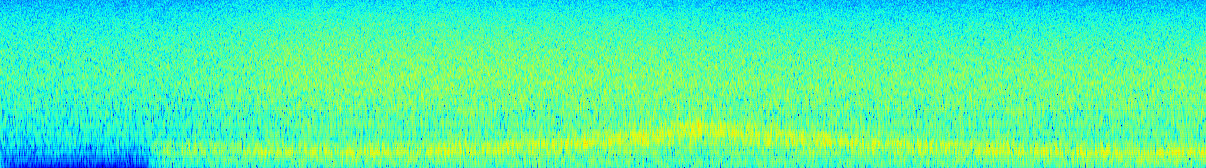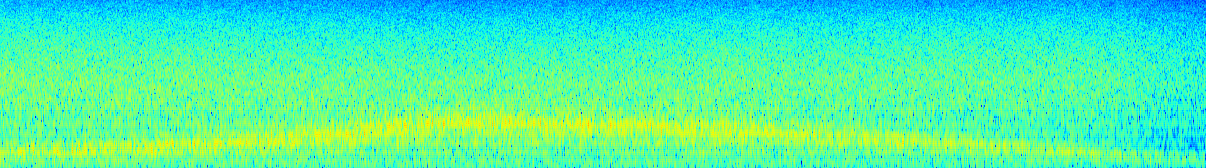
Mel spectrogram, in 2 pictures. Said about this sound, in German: So kann man sich zum Beispiel seine eigene Unwetterlandschaft zusammenbauen, die, wenn man die einzelnen Komponenten betrachtet, komplett aus weißem Rauschen besteht. Also wir nehmen zum Beispiel Regen. Dann kommt der Wind dazu.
